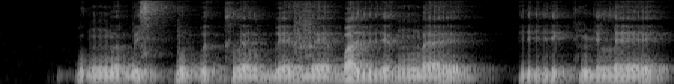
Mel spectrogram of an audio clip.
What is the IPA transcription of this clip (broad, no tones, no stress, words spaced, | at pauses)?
k͡puŋ͡mɘɓɨsʲ k͡puɓɘklɨl ɓe veɓa rʲɐ ŋ͡mɛɪ̯ | rʲeknʲɨ le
